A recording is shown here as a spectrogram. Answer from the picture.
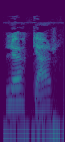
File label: swedish onions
